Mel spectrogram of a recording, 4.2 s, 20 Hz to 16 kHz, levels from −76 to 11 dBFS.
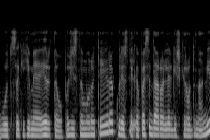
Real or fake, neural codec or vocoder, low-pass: fake; codec, 16 kHz, 16 kbps, FunCodec, trained on LibriTTS, 50 frames a second; 7.2 kHz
